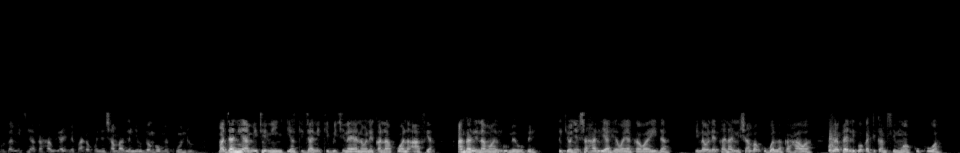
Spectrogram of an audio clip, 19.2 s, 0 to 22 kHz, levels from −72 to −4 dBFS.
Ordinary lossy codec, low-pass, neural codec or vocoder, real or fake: MP3, 24 kbps; 7.2 kHz; codec, 24 kHz, 6 kbps, HILCodec; fake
